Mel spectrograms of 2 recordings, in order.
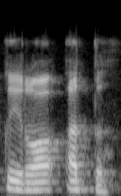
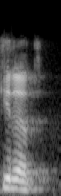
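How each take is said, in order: First: The word is said fully with a long vowel. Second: The word is clipped to a short two-syllable form. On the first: The speaker calls it right. "असल लफ्ज़ है क़िराअत" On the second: The speaker calls it wrong. "किरत ये गलत है"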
